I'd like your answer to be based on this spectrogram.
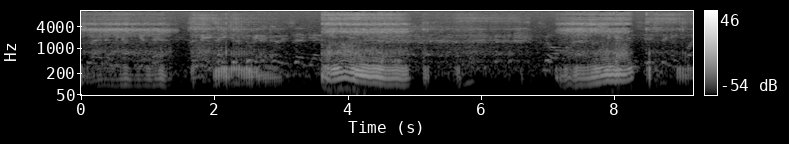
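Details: An English Bulldog snoring and dreaming during an afternoon nap: loud, rattling, throaty snores in uneven bursts with whiny, fluttering tones between breaths. This is ordinary sleep snoring.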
